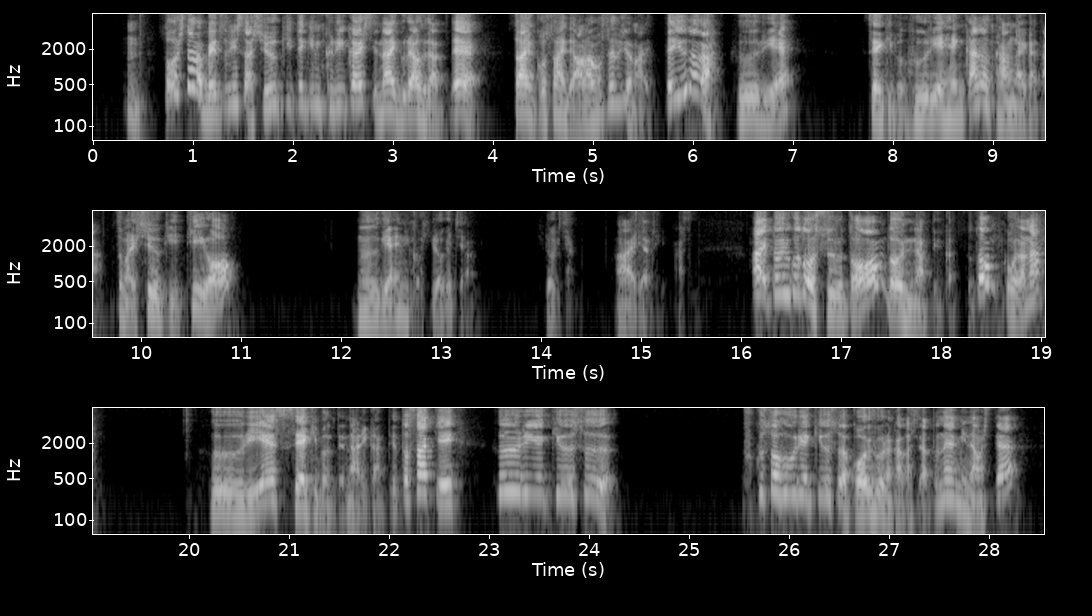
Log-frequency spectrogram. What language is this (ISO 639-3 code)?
jpn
